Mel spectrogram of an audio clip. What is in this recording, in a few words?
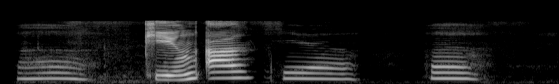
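"ping2an1", Chinese, F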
